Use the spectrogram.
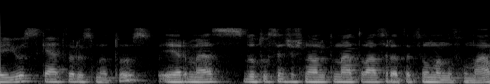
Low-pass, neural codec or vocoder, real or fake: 5.4 kHz; none; real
